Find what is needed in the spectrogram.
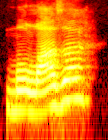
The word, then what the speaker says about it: Molazo: Molazo. Is that how you pronounce right. – that? – The Molazo. Instead of a Golazo, it's a Molazo.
